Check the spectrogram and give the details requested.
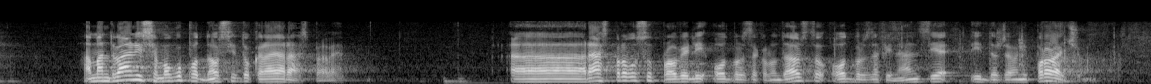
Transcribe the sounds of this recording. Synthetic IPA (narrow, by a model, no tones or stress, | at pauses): a̰mand̪maːnise̞mo̞ɡupo̞d̪no̞sit̪d̪o̞kɾaːjaɾapɾa̰ʋḛ | ɾaːspɾaʋusupɾo̞ʋeliʔo̞d̪̚bo̞ɾzako̞nod̪aːʋst̪ʋoʔo̞d̪̚bo̞ɾzafinant̪sijeid̪r̩ʒaʋnipɾo̞ɾat͡ʃṵn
